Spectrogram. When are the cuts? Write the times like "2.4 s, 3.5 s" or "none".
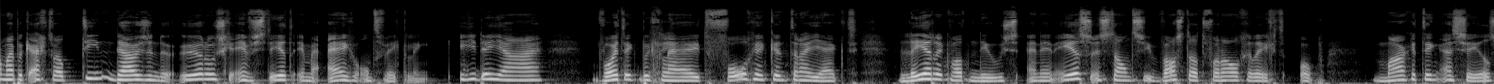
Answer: none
